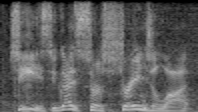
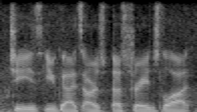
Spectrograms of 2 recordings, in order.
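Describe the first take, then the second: First: It is said in the speaker's normal voice. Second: It is said in a put-on robot voice.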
